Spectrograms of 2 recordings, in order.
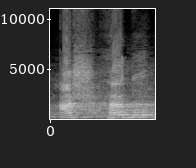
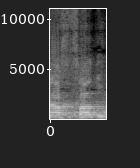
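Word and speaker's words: أشهد: আশহাদু আন্না, আশহাদু আল্লাহ, এই যে আশহাদু শিন উচ্চারণ হইত না, শিনের ক্ষেত্রে সিন উচ্চারণ করতেন, আসাদু কইতেন।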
